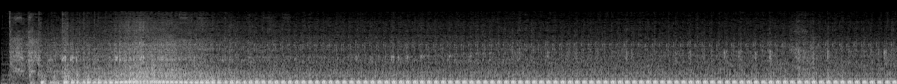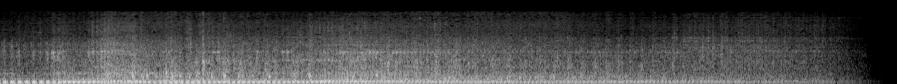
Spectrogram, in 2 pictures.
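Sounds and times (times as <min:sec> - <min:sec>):
Ski-doo snowmobile engine starting, howling and driving away: 0:00.1 - 0:17.8.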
